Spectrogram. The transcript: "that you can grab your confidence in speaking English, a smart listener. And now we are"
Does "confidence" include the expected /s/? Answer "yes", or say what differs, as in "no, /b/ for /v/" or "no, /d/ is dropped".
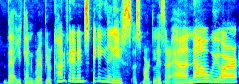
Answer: no, /s/ is dropped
